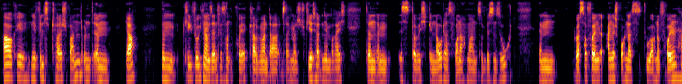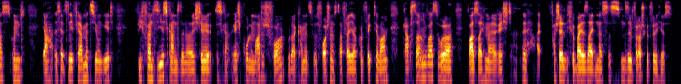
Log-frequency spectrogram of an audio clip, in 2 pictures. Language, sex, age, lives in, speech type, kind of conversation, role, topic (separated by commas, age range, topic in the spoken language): German, male, 18-19, Germany, conversation, advice, advisor, Möchtest du wegen der Arbeit in eine andere Stadt oder in ein anderes Land umziehen?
